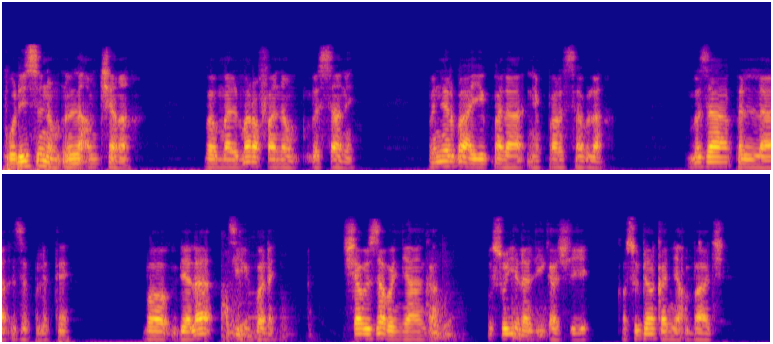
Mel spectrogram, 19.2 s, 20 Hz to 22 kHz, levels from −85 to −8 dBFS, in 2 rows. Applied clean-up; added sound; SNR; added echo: neural mask model DeepFilterNet 3.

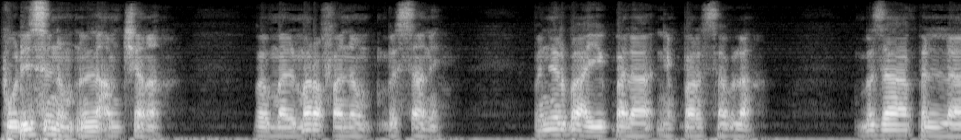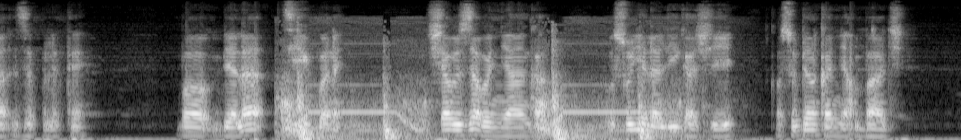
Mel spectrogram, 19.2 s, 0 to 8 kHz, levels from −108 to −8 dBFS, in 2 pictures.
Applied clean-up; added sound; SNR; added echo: none; Printer; 2 dB; reverberation time 0.1 s.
